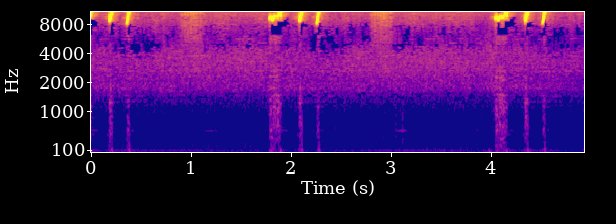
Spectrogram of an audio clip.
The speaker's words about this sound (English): Both birds have very high-pitched calls, which don't work well on radio, but here's a rock wren call just to give you a quick sense.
